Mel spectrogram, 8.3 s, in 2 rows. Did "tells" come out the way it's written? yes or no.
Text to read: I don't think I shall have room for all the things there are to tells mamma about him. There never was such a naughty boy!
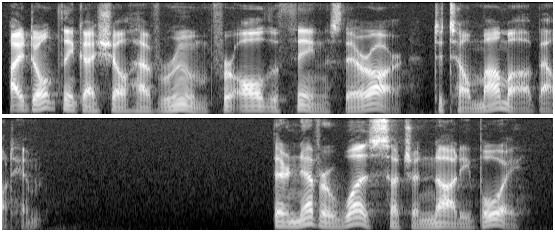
no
